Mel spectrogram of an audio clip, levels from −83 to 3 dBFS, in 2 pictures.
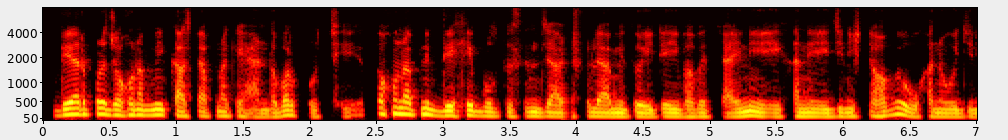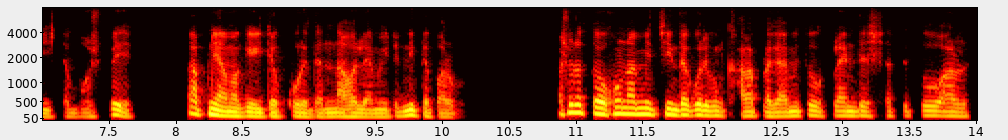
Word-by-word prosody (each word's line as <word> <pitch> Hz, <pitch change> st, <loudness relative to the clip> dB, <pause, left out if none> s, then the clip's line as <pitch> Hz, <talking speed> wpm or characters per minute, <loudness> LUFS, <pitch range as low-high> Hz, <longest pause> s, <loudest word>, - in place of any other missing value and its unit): দেয়ার 155 Hz, 0 st, +5 dB
পরে 160 Hz, -2 st, +3 dB
যখন 145 Hz, +1 st, +1 dB
আমি 140 Hz, +2 st, +3 dB
কাজটা 115 Hz, -1 st, -4 dB
আপনাকে 115 Hz, 0 st, -7 dB
handover 95 Hz, +9 st, -3 dB
করছি 95 Hz, +2 st, -13 dB, 0.2 s
তখন 170 Hz, +1 st, 0 dB
আপনি 160 Hz, +2 st, +1 dB
দেখে 125 Hz, +2 st, +3 dB
বলতেছেন 110 Hz, -1 st, -5 dB
যে -, -, -1 dB
আসলে 100 Hz, +2 st, -6 dB
আমি 100 Hz, 0 st, +2 dB
তো -, -, -2 dB
এইটা 95 Hz, +2 st, -4 dB
এইভাবে 95 Hz, +1 st, -2 dB
চাইনি। 100 Hz, +5 st, +1 dB, 0.2 s
এখানে 100 Hz, +1 st, -2 dB
এই 95 Hz, -, 0 dB
জিনিসটা 100 Hz, +1 st, -4 dB
হবে, 140 Hz, +7 st, -2 dB
ওখানে 100 Hz, +1 st, -6 dB
ওই 95 Hz, -, -1 dB
জিনিসটা 95 Hz, +2 st, -7 dB
বসবে। 100 Hz, 0 st, -1 dB, 0.6 s
আপনি 155 Hz, 0 st, +4 dB
আমাকে 115 Hz, -1 st, +3 dB
এইটা 100 Hz, 0 st, 0 dB
করে 105 Hz, -2 st, 0 dB
দেন, 95 Hz, +1 st, -3 dB
না 100 Hz, -, +1 dB
হলে 95 Hz, -1 st, +1 dB
আমি 95 Hz, -, -1 dB
এটা 110 Hz, -, -8 dB
নিতে 120 Hz, -5 st, -1 dB
পারব 90 Hz, -3 st, -6 dB
না। -, -, -64 dB, 0.7 s
আসলে 205 Hz, 0 st, +5 dB
তখন 170 Hz, +2 st, +7 dB
আমি 160 Hz, 0 st, +6 dB
চিন্তা 145 Hz, -2 st, +5 dB
করি 140 Hz, -1 st, +5 dB
এবং 125 Hz, -2 st, -1 dB
খারাপ 115 Hz, 0 st, -3 dB
লাগে। 105 Hz, +1 st, 0 dB
আমি 120 Hz, -, +1 dB
তো -, -, 0 dB
client-দের 120 Hz, -2 st, -2 dB
সাথে 120 Hz, 0 st, -13 dB
তো 130 Hz, -, -4 dB, 0.2 s
আর 115 Hz, -, -2 dB
110 Hz, 225 wpm, -23 LUFS, 100-130 Hz, 0.7 s, তখন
